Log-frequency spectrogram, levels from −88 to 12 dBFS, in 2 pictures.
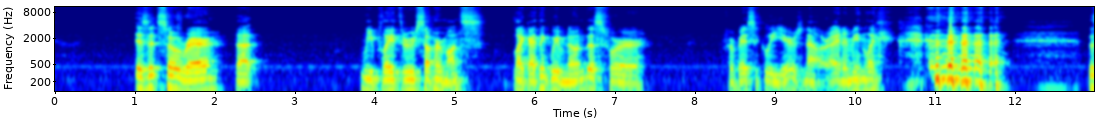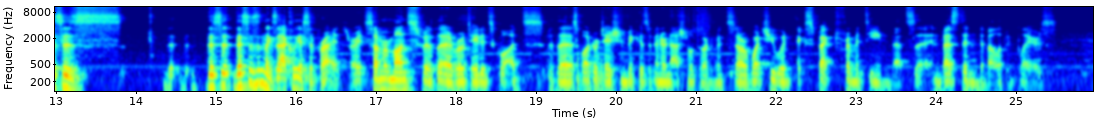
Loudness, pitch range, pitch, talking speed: -22 LUFS, 100-130 Hz, 110 Hz, 145 wpm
